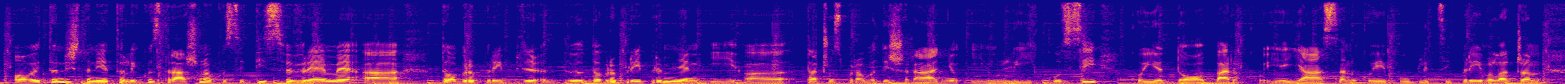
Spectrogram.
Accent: Serbia; Toga kod nas u Srbiji toliko nema.

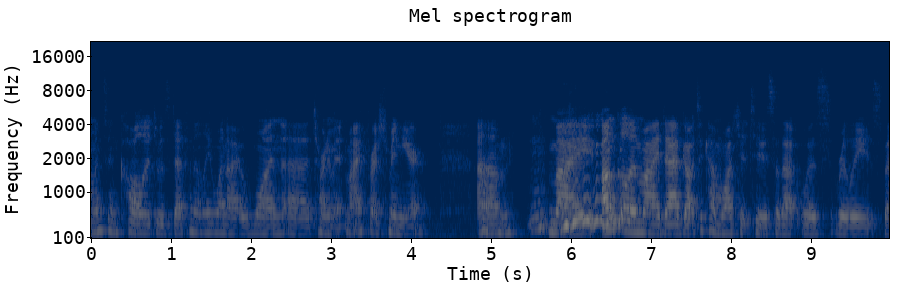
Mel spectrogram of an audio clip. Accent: Canada; moved away as an adult; now in United States; I'm from Canada, mm-hmm.

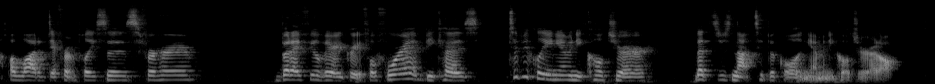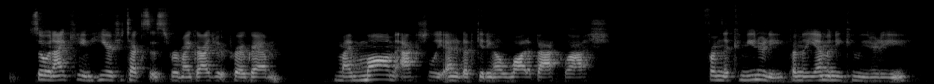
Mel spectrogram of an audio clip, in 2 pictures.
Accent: Riyadh, Riyadh Province, Saudi Arabia; born there; Okay, so I was born in Saudi Arabia

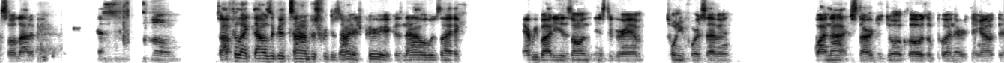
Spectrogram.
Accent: New Jersey, United States; also born or lived in St. John's, Newfoundland; Growing up in Jersey

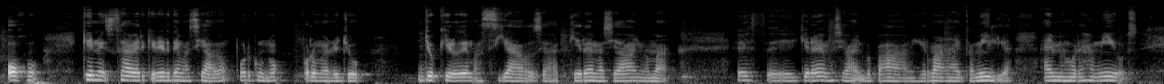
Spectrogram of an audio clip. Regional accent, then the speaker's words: Barranquilla, Atlántico, Colombia; soy de Barranquilla

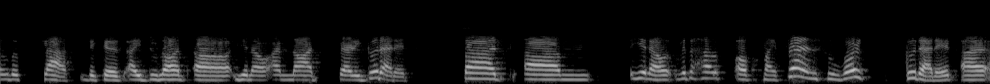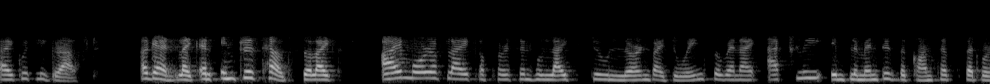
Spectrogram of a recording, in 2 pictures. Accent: Jabalpur, Madhya Pradesh, India; moved away as an adult; also born or lived in San Francisco Bay Area, United States; now in Seattle, United States; I'm originally from India, born and raised in the central part of India. I come from a very small town called as Jabalpur.

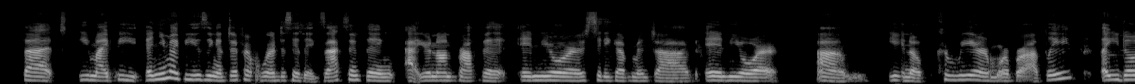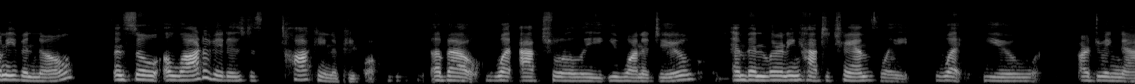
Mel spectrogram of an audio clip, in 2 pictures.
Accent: San Diego, California, United States; Growing up in San Diego, where we were 2% of the population

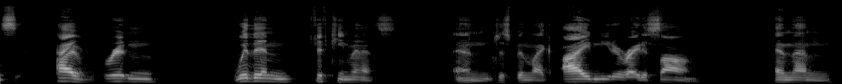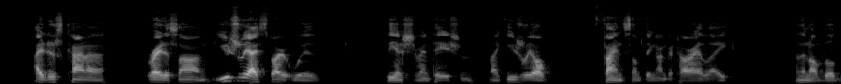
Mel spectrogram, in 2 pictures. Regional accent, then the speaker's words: Newton, Massachusetts, United States; moved away as an adult; now in Orono, United States; I grew up in Newton, Massachusetts

